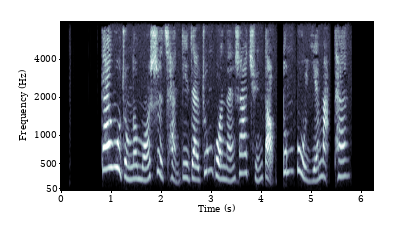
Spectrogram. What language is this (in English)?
Chinese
